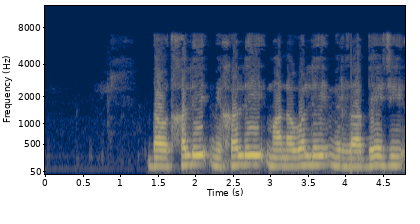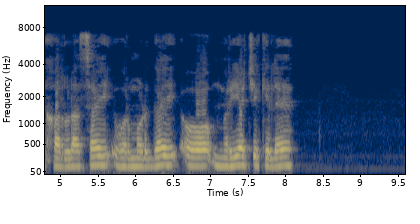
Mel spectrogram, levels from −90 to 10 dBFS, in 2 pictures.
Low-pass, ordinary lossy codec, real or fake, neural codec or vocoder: 7.2 kHz; Opus, 64 kbps; real; none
